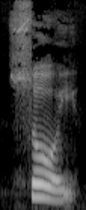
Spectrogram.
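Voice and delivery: سوی said as Spanish soy, one clear syllable; Spanish soy demo. Shown as a demonstration. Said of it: "الان براتون مینویسم". (سوی را اسپانیایی تلفظ کن)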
